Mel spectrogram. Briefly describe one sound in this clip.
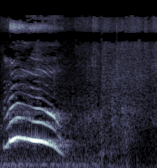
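A young boy calls out a single word close by.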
